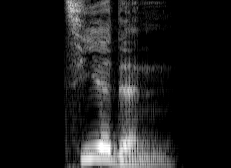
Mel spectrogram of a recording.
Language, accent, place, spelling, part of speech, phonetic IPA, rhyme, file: German, Germany, Berlin, Zierden, proper noun / noun, [ˈt͡siːɐ̯dn̩], -iːɐ̯dn̩, De-Zierden.ogg
- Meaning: plural of Zierde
